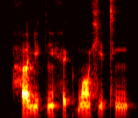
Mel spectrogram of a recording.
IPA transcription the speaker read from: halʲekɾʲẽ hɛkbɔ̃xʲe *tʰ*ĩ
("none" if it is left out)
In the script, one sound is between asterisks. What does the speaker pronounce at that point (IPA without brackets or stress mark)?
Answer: tʰ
